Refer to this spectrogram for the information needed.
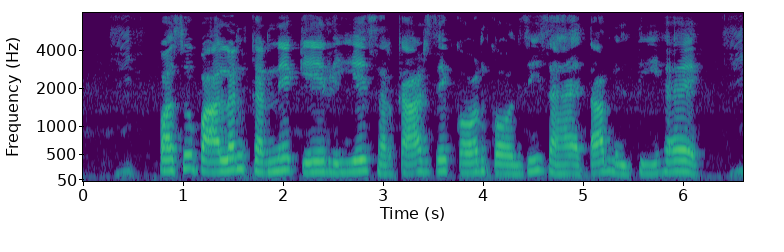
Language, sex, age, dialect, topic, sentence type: Hindi, female, 36-40, Kanauji Braj Bhasha, agriculture, question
